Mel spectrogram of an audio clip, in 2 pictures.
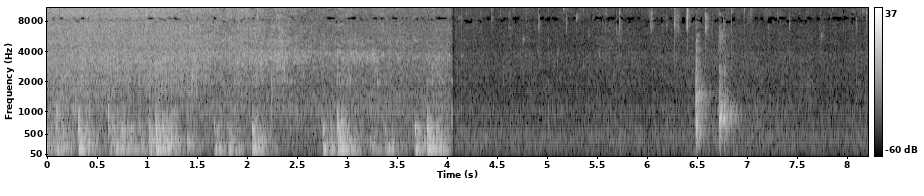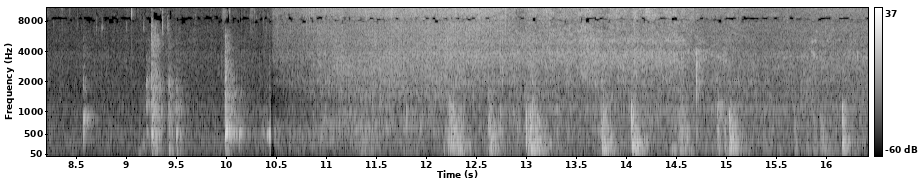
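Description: Sliced onions and green chillies sizzling in ghee and oil in a pan, with a wooden spatula stirring and knocking against the pan. The sizzle cuts off suddenly about four seconds in, leaving only a few spatula clicks, and comes back loud about ten seconds in.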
